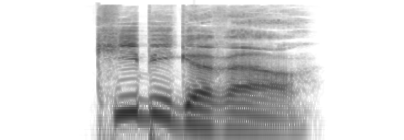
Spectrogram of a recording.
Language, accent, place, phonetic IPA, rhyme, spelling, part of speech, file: German, Germany, Berlin, [ˈkiːbɪɡəʁɐ], -iːbɪɡəʁɐ, kiebigerer, adjective, De-kiebigerer.ogg
- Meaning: inflection of kiebig: 1. strong/mixed nominative masculine singular comparative degree 2. strong genitive/dative feminine singular comparative degree 3. strong genitive plural comparative degree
